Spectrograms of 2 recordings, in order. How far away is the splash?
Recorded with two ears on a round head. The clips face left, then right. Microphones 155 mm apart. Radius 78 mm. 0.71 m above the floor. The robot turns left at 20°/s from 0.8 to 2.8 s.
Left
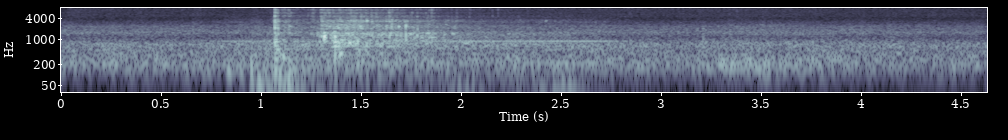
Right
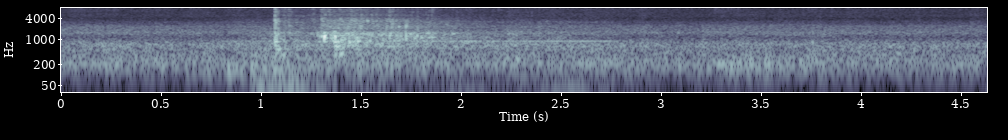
About 0.9 m.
